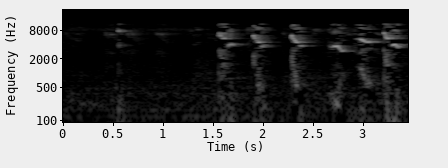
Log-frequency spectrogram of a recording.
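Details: Canary beginning with a faint note, then six loud, high whistled chirps with sliding tones, about three per second.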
